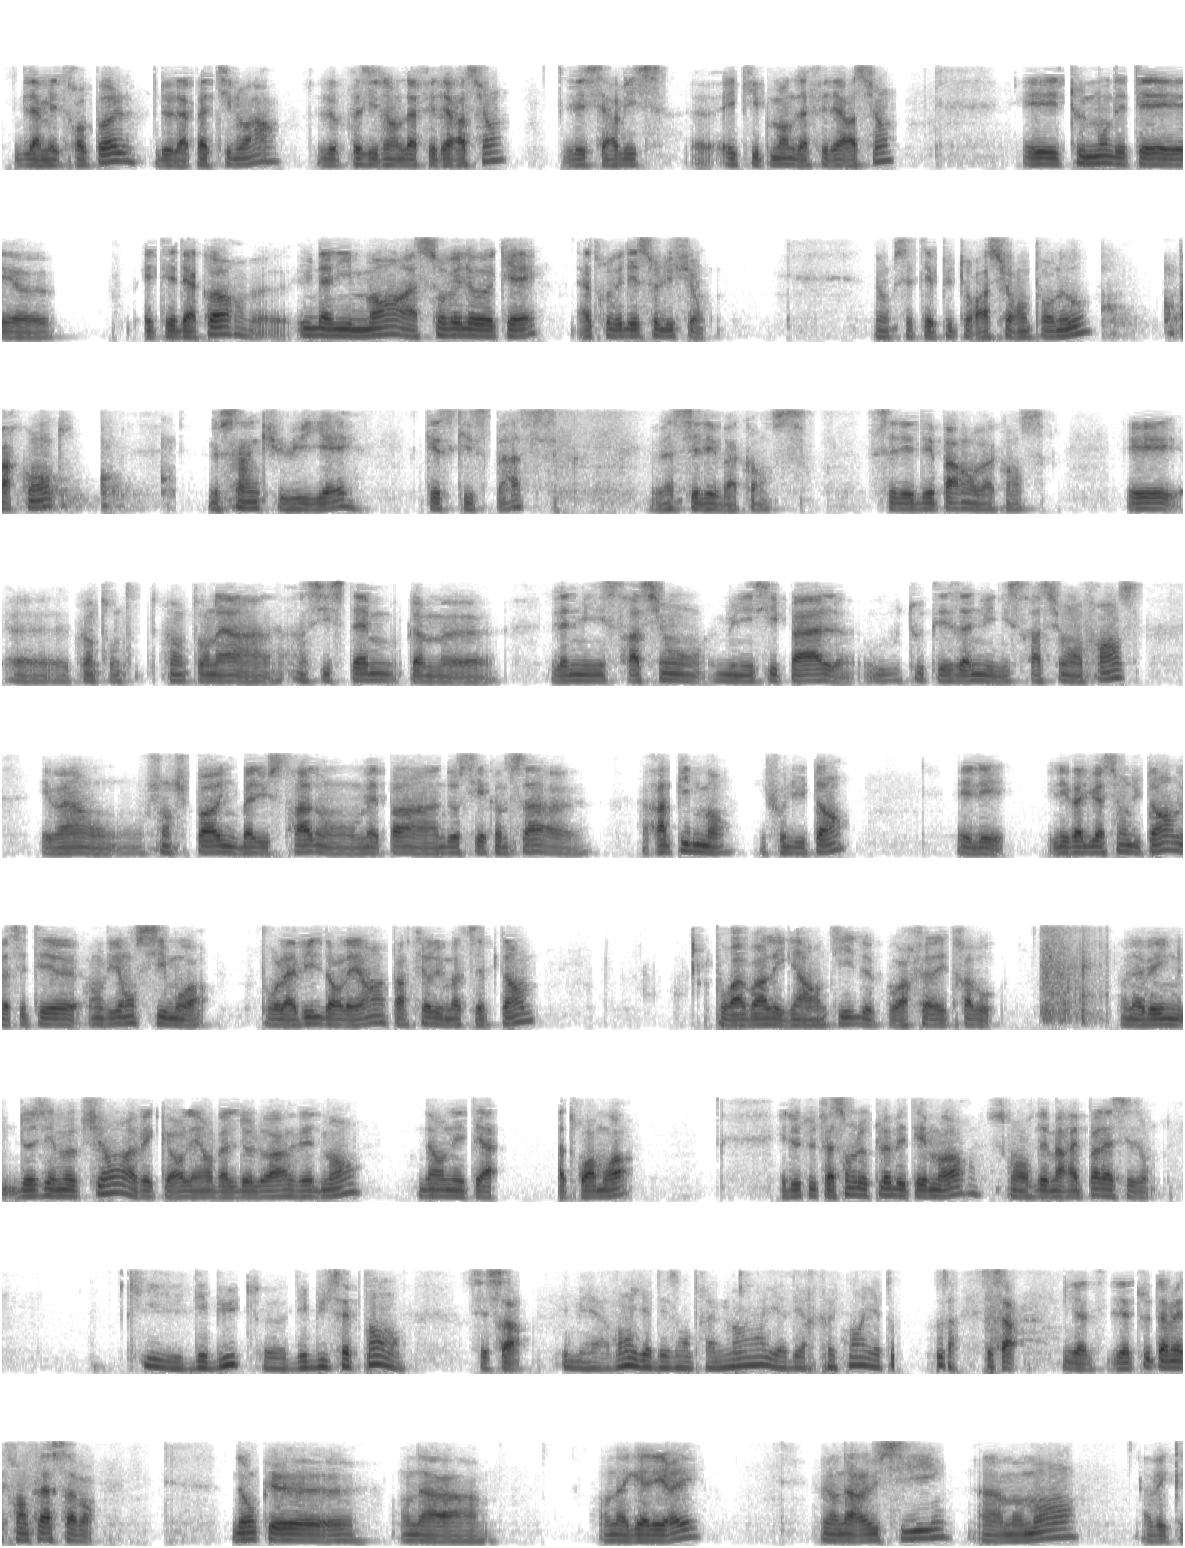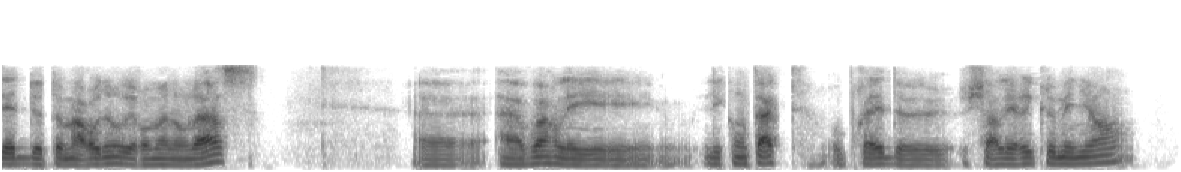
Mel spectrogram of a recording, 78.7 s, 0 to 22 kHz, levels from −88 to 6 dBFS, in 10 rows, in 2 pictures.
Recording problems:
high frequencies cut off; noticeable; nothing above 5 kHz
garbled, watery; slightly
footsteps; faint; from 15 to 17 s; peak 10 dB below the speech
audio freezing; at 38 s, at 51 s and at 1:01
footsteps; noticeable; at 46 s; peak 6 dB below the speech

